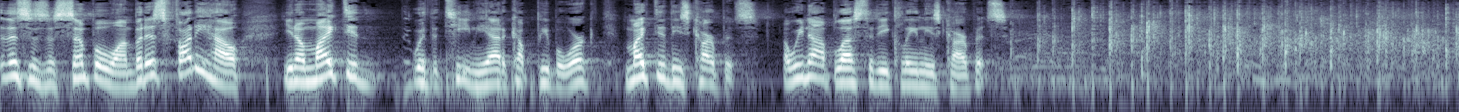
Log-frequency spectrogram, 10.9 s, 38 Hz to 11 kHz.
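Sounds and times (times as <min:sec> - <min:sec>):
speech: 0:00.0 - 0:08.2
crowd clapping: 0:07.6 - 0:10.9.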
